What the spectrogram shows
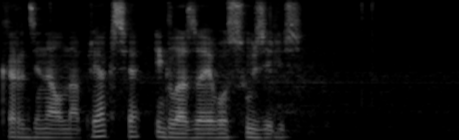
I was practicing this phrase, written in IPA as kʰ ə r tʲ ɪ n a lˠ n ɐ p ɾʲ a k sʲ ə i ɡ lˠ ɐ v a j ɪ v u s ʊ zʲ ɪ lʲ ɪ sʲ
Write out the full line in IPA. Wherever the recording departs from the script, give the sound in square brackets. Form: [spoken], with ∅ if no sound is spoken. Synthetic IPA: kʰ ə r [dʲ] ɪ n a lˠ n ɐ p ɾʲ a k sʲ ə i ɡ lˠ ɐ [z] a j ɪ v [o] s [u] zʲ ɪ lʲ ɪ sʲ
